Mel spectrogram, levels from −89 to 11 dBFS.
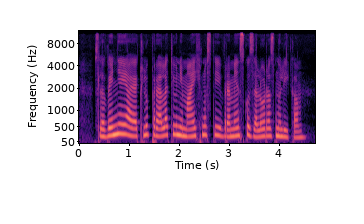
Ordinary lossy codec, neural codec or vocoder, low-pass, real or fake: none; none; 10.8 kHz; real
